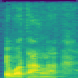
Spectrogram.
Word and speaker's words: Takiwātanga: Takiwātanga, which is the main purpose as well, why we are here in Hamilton, in Karakiri building, interviewing, of course, Keri Opai.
